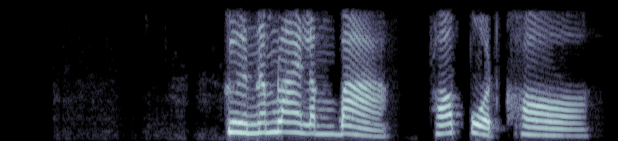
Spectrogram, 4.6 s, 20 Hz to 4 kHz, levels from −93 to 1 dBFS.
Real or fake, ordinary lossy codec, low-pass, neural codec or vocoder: real; AAC, 24 kbps; 3.6 kHz; none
